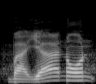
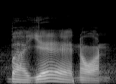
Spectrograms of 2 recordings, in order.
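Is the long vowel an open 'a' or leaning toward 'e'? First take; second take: open a; toward e. First: The long vowel is a plain open a. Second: The long vowel is tilted toward e.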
